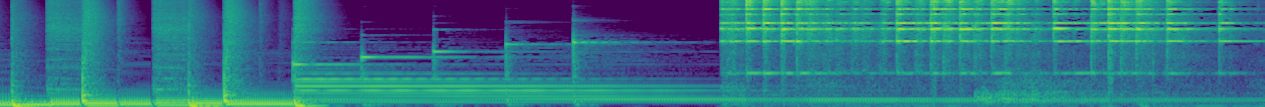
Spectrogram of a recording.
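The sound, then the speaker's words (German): A bell, rung to rouse everyone when the meal is ready, is struck repeatedly and rings out loudly, its tones lingering, then shifts into a bright, sustained jangling peal for the last few seconds, with no one talking. “Ja, und zwar ist die Glocke dafür da, alle aufzurütteln, wenn das Essen dann auch wirklich fertig ist.”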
